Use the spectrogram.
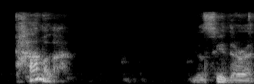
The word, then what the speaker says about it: Pamela: 3 in the word Pamela is a full syllable. Only the first vowel in the first syllable is a full vowel. The other 2 are reduced vowels.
